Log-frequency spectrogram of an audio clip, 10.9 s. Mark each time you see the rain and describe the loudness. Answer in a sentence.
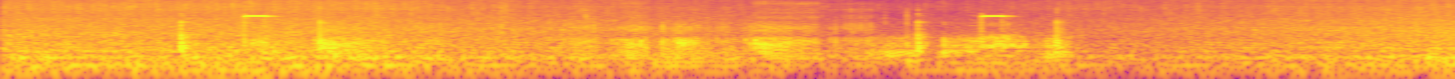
You can hear the rain from 0.0 to 10.8 s, getting quieter then louder.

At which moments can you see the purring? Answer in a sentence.
You can hear the purring from 1.8 to 8.1 s.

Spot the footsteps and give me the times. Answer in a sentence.
The footsteps can't be heard in this clip.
